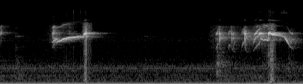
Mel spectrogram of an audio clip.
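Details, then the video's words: A female European goldfinch sings two short bursts of bright, twittering, liquid notes, high-pitched and slightly buzzy, about a second apart, over a faint steady hum. "Chant d'une femelle chardonneret"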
